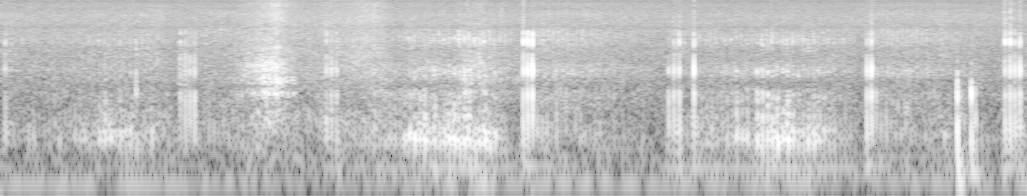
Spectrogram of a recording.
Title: Cat snoring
